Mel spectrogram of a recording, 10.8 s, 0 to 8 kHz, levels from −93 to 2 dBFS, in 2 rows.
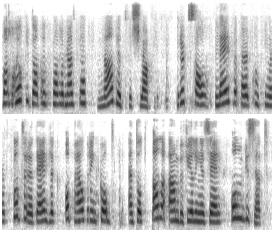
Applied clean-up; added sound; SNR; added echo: neural mask model DeepFilterNet 3.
